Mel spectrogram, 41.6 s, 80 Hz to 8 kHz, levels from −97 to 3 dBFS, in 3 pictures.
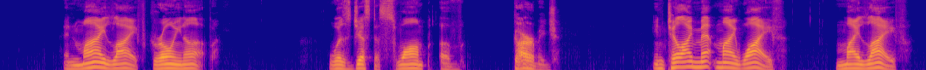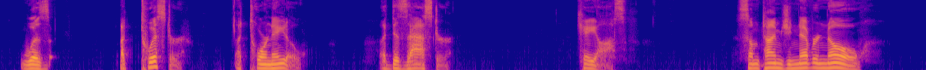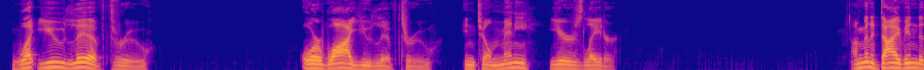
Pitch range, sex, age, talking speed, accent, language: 105-140 Hz, male, 50-69, 70 wpm, American, English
